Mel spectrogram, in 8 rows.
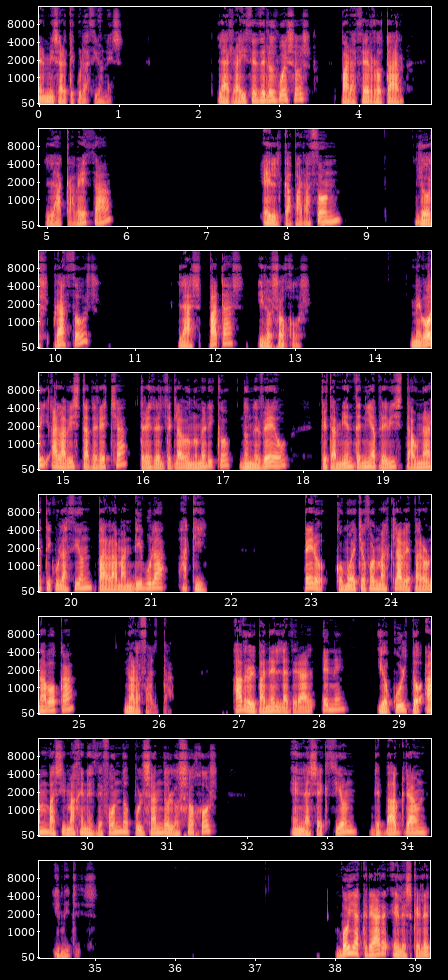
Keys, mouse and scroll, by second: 16.7 KP_3, 28.9 n, 30.2 click, 34.7-37.6 drag.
